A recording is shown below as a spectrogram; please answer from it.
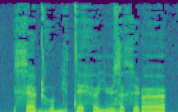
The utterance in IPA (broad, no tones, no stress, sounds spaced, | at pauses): x ɛ ɖʱ u bʲ ɛ t e h ø j y z ə x i ɽ œ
